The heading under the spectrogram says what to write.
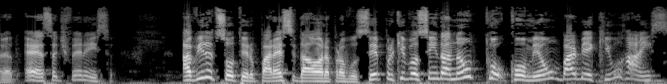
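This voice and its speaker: A man speaks at a high pitch with a bright, sharp tone. His pitch swings very wide and his pace is fairly quick. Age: 40s. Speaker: podcast host. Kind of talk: casual chat. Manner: animated.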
